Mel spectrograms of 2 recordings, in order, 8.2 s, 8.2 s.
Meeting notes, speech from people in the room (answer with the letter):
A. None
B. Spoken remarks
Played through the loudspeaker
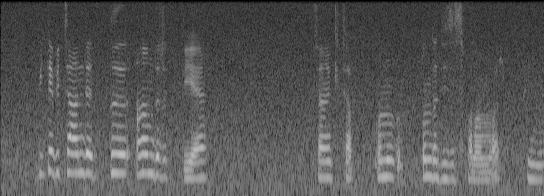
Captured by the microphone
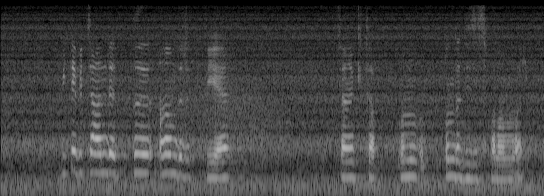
A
